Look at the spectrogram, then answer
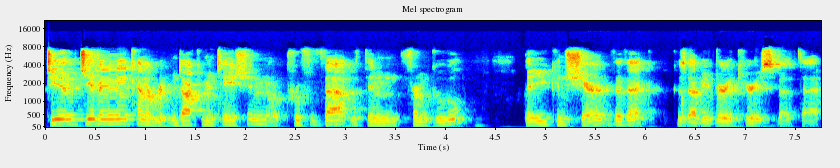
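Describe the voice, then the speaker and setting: A man with a Canadian accent at a medium pitch, fairly quick, with ordinary pitch variation, a quiet background and audible room echo. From western Canada. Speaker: online business consultant; hangout host. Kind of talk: group video chat. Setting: video call. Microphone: webcam.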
